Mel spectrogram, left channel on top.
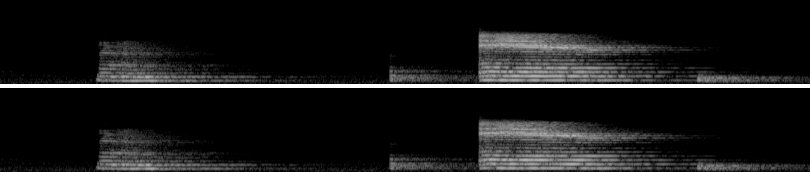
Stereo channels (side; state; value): both; normal; correlation 0.82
